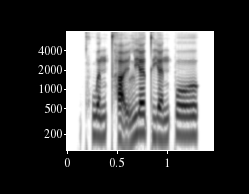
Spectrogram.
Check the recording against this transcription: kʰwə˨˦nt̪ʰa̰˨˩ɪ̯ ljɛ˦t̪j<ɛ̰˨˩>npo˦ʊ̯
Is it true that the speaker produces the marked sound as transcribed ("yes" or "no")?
no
